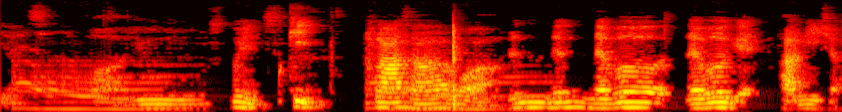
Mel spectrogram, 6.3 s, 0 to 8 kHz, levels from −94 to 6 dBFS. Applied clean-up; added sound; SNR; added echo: classical method spectral subtraction.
